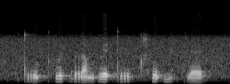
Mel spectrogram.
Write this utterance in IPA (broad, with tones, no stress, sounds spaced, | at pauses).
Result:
t r u˨˩ ʔ kʰ l ɯ˥˩ k̚ r a˦˥ m p l e˥˩ ʔ t r ɯ˦˥ k̚ t͡ɕʰ u˥˩ ʔ b i˨˩ t̚ k l ɛː˦˥ k̚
